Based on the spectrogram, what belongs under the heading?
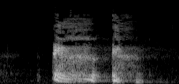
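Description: Two harsh throat-clearing coughs from a preacher during a sermon in the night air, in quick succession, each a broad raspy burst lasting about half a second, with near silence before and after.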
